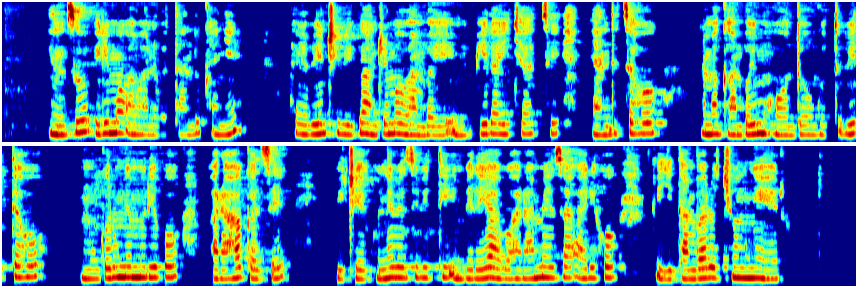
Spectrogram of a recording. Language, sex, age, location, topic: Kinyarwanda, female, 18-24, Huye, health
